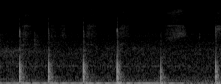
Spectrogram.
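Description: Pen on paper during a maths lesson, quiet, close scratching strokes repeating in a steady rhythm about every third of a second, with no voices.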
